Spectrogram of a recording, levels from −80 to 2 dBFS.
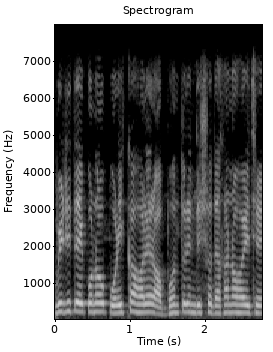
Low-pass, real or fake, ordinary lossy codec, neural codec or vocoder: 7.2 kHz; real; none; none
